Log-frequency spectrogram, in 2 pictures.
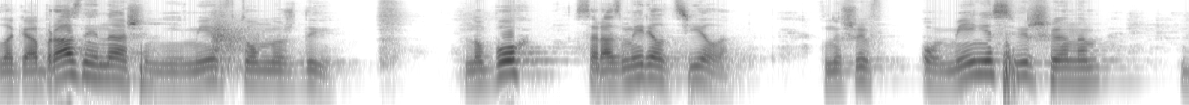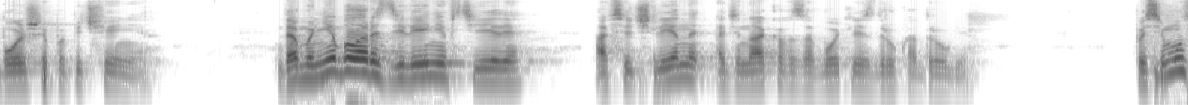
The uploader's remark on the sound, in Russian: Полная запись богослужения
